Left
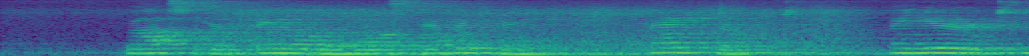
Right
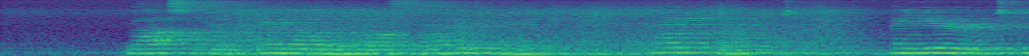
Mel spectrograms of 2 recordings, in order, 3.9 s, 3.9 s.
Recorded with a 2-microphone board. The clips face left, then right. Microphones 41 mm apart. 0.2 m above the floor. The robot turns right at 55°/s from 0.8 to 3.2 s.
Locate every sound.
0.5 s a woman speaking: 30° left, 4.5 m; by 3.9 s 165° left, 4.5 m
